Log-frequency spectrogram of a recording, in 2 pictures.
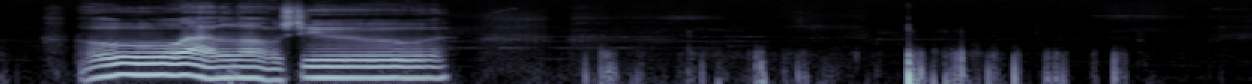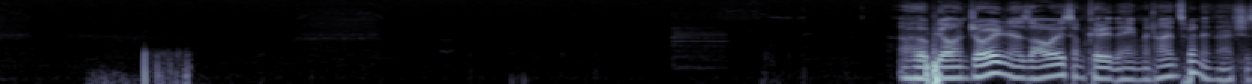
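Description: A young man sings loudly into a microphone, in long held notes.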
